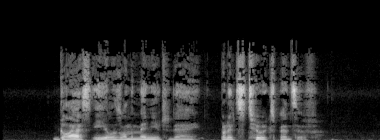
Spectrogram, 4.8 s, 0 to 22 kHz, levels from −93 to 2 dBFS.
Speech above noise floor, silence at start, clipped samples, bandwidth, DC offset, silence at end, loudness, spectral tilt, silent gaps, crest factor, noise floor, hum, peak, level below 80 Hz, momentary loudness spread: 49 dB; 0.65 s; under 0.1%; 16 kHz; under 0.1%; 0.85 s; -21 LUFS; -3 dB/octave; none; 24 dB; -72 dBFS; none; 0 dBFS; -52 dBFS; 16 LU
